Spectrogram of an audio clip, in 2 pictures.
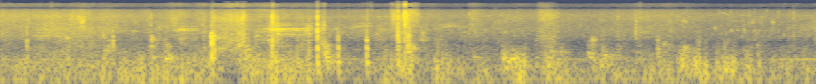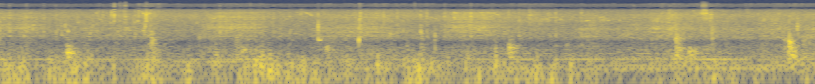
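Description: Water sloshing and splashing at the side of a boat as a bass is let go, with irregular small knocks and clicks from handling on the boat and faint wind on the microphone.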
